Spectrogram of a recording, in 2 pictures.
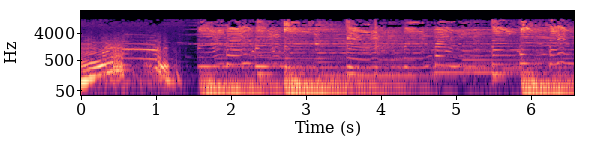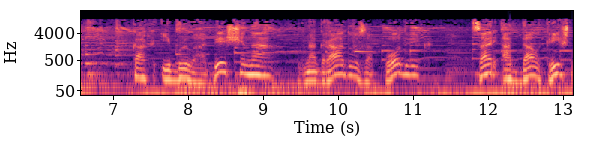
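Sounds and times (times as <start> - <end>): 
bull mooing: 0.0 - 1.4
music: 1.3 - 13.1
speech: 7.3 - 13.1.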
